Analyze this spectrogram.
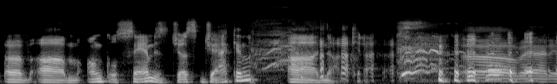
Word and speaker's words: Jaeckin: first name is Just, last name is spelled Jaeckin, just Jackin.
